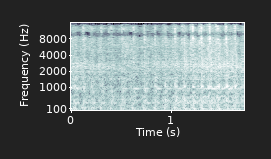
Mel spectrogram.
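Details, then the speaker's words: Royal Enfield Bullet 350 Standard single at idle: rapid metallic clatter over the thump, then cuts off; head noise plus crank noise; valves and valve guides found fully worn, to be replaced. "प्रकार की आवाज होती है इसके अंदर एक crank की आती है आवाज दूसरी आवाज आती है हेड के वॉल की"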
